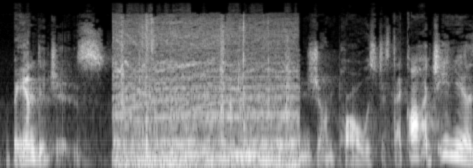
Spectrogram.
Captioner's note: machine whirring loudly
